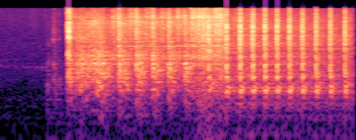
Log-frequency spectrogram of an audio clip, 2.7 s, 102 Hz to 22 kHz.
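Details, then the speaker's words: 2010 Acura RL SH-AWD 3.7 engine, run only seconds: loud regular hard knock about eight strikes a second over the idle; thrown rod or spun rod bearing, metal chunks found in drained oil. "unfortunately this one has thrown a rod or thrown a bearing something is really bad we did drain a small amount of oil out and there's metal there's chunks all in it's really bad"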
